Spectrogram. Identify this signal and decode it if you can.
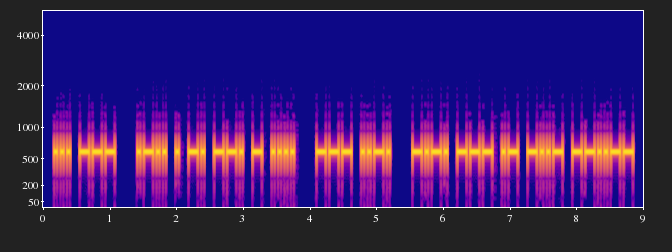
Morse code, heard as a keyed tone, about 25 wpm, 600 Hz. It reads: SO LENGTH OF COAX,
